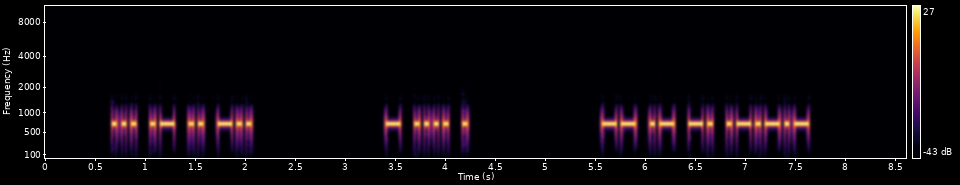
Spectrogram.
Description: Morse code, heard as a keyed tone, about 25 wpm, 700 Hz. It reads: SAID THE MAN.
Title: 4x Word-Spacing - Sentences from Top 400 Words - 25wpm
